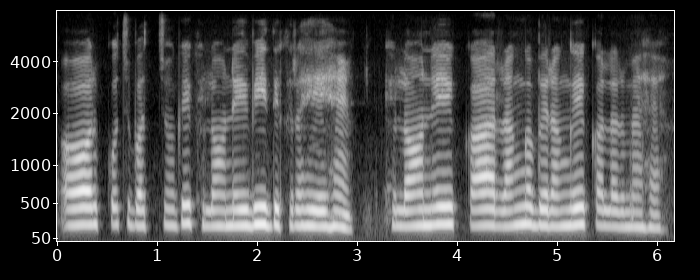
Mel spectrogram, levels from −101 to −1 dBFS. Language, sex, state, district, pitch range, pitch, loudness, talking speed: Hindi, male, Rajasthan, Jaipur, 200-220 Hz, 210 Hz, -17 LUFS, 155 wpm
